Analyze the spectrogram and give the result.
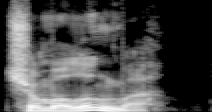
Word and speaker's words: Chomolungma: In Tibetan, it's Chomolungma.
